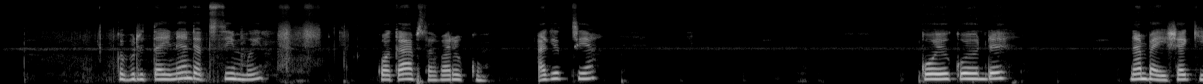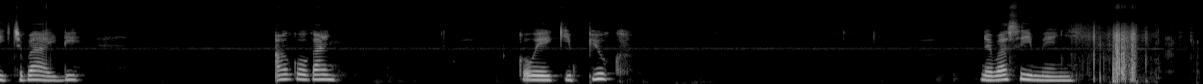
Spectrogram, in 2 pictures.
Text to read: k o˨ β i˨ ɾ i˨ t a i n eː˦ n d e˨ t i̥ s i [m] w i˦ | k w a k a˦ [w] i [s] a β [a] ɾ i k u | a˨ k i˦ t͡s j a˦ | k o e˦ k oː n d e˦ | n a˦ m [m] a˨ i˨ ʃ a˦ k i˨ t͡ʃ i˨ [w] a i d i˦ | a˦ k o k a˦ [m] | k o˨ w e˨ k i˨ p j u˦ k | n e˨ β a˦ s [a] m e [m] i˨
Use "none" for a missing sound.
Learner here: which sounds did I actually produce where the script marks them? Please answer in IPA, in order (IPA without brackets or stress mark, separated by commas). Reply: m, β, s, a, b, β, ɲ, i, ɲ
